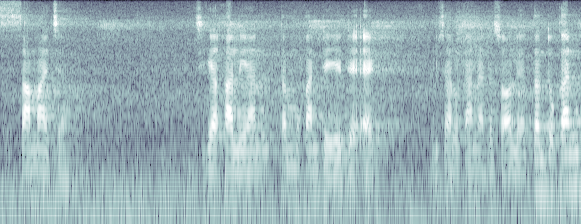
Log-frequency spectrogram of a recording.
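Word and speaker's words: dy/dx: kalian temukan dy dx, ini bacanya dy dx ya, bukan dy per dx.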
